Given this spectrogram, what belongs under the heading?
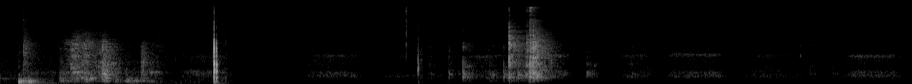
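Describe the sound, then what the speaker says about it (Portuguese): Scissors snip through crochet yarn while a blue crochet bikini is being finished, giving a few sharp, close clicks and rustles separated by quiet pauses, with no talking. "Vou cortar o fio."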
